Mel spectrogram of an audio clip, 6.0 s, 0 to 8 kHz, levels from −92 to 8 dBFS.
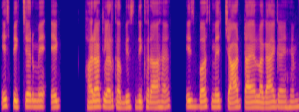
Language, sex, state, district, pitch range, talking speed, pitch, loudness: Hindi, male, Jharkhand, Palamu, 145-160 Hz, 190 wpm, 150 Hz, -18 LUFS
